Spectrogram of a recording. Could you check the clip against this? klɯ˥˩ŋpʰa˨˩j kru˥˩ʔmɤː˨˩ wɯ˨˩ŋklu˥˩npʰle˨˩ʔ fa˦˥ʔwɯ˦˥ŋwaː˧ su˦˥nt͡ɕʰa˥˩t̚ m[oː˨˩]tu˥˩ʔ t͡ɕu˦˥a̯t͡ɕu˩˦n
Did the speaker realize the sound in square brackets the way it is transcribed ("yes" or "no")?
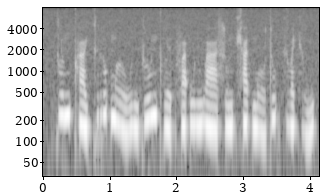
no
